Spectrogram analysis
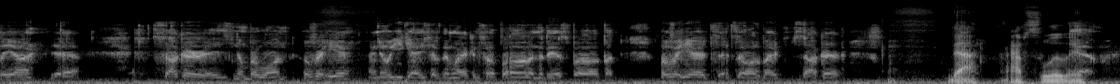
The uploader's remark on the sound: via phone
